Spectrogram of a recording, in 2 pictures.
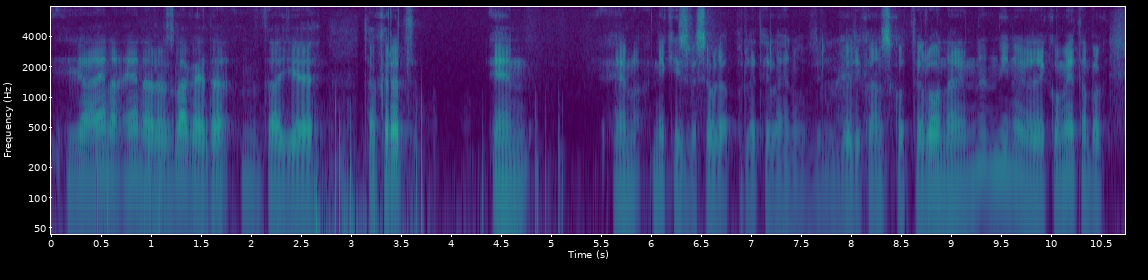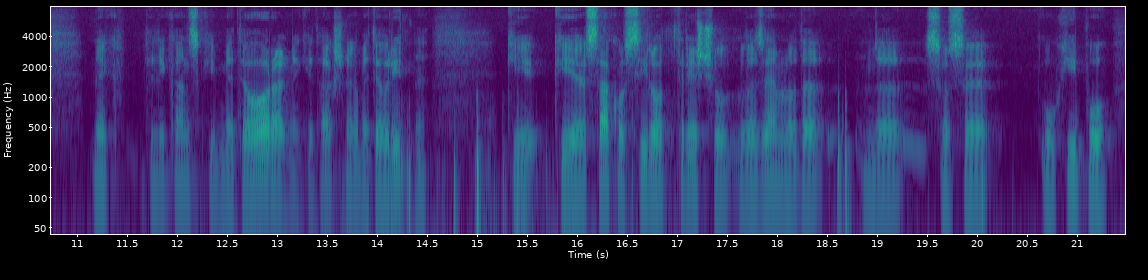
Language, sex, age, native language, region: Slovenian, male, 60+, Slovenian, Gorenjska region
